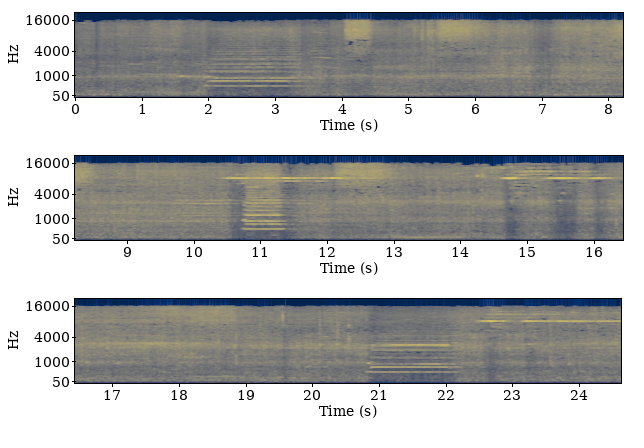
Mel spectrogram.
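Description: Darjeeling Himalayan Railway narrow-gauge diesel train passing close by, engine and wheels running steadily. Its horn gives three short toots, about a second each and roughly ten seconds apart.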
